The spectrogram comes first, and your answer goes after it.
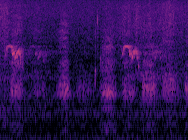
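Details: German Shepherd, a trained working dog, compliant and eager to perform: quick, breathy panting in a steady rhythm of about six huffs over a second and a half, with no other clear sounds.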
